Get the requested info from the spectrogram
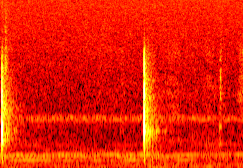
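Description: Two light knocks about a second and a half apart: chess pieces being set down on a Chessnut Air electronic chess board during quick moves.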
